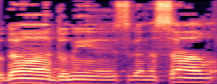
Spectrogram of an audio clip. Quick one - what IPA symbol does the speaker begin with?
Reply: o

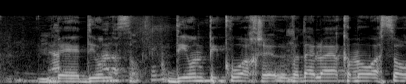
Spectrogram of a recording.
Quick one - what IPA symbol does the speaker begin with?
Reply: b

